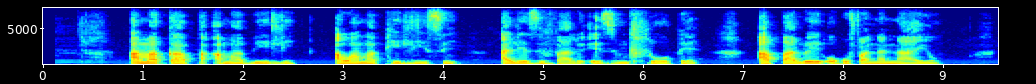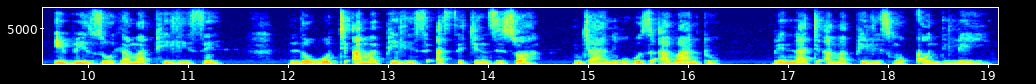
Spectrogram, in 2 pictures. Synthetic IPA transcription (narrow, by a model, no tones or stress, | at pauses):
amaɡ̥ʱab̥ʱa̰ʔa̰maβili | a̰wamapʰilisi | alezivalɔʔezim̩ɬɔpʰɛ | ab̥ʱalweʔo̰ɣufa̰nanajɔ | iβizɔlamapʰilisi | loɣutʰiʔamapʰilisiʔasɛt͡ʃʼend͡zʱiswa | nd͡ʒʱaniʔuɣuzɛʔa̰βantʼu | βɛnatʰia̰mapʰilisiŋoɣuǃo̰ndʱileːjɔ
